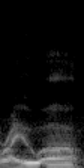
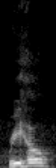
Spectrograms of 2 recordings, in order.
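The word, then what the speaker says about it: Riho: Raichu a real rock Rio not Rio Rijo I'm sorry I've mispronounced the name Rijo who's a very small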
